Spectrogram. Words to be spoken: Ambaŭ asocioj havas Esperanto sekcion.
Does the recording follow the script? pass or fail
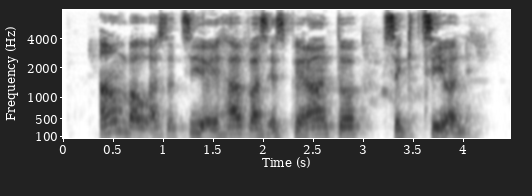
pass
